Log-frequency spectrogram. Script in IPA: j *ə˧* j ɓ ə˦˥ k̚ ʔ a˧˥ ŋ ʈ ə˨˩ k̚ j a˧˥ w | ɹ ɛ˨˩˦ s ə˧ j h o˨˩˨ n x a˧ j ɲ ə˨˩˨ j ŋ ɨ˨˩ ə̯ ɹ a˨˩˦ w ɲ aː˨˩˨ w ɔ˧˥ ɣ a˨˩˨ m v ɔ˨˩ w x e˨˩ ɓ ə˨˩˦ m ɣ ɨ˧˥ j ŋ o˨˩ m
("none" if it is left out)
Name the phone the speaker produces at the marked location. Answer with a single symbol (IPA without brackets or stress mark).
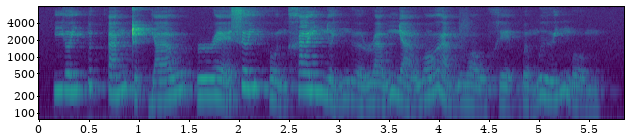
ə˧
